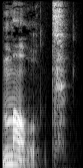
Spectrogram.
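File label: "moult", British English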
